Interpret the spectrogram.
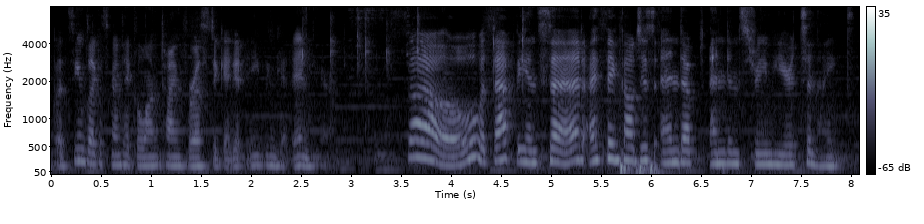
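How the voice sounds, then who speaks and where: A woman's voice: fairly low pitch, a bit bright. A woman livestreamer chatting casually and politely while gaming, musing to her audience. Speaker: livestreamer and host. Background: music.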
